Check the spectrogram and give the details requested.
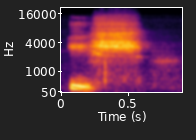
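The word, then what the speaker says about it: איש: So Noach, and this is an aleph, which is silent, and this is a chirik, which says e, along with the yud, it'll say e, and then this is a shin, so this says ish.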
